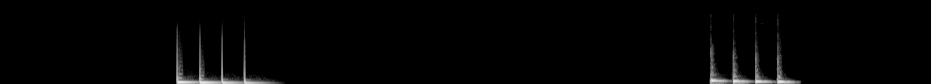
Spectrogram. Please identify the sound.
ANALOG DRUM BEATS DOVES 1
indian, gener, analog, drums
